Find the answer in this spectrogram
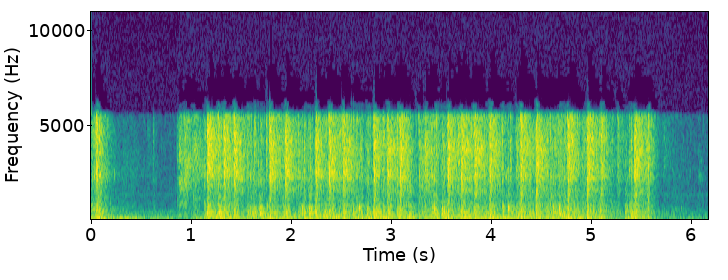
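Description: A rapid, irregular run of sharp clicks, starting about a second in and stopping shortly before the end.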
